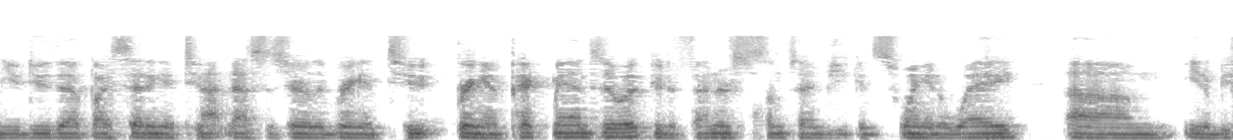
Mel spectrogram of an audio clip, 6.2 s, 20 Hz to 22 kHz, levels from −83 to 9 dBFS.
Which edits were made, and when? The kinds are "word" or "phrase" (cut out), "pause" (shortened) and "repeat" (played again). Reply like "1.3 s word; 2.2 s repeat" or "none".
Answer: 1.0 s word; 3.3 s phrase; 3.8 s phrase; 5.2 s pause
